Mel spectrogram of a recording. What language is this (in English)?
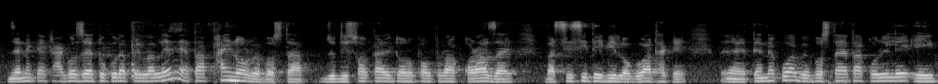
Assamese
